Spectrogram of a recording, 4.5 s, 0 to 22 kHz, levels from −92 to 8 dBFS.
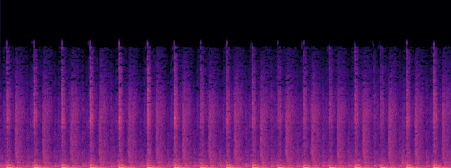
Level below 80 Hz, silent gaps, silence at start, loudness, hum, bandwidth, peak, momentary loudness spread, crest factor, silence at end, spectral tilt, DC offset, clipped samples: -22 dBFS; none; 0 s; -23 LUFS; none; 14 kHz; -4 dBFS; 3 LU; 14 dB; 0 s; -6 dB/octave; under 0.1%; under 0.1%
